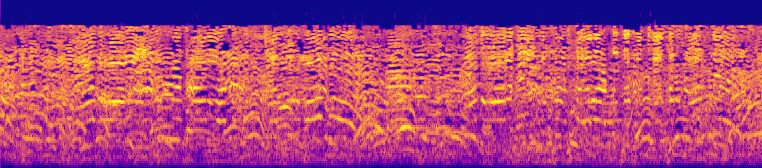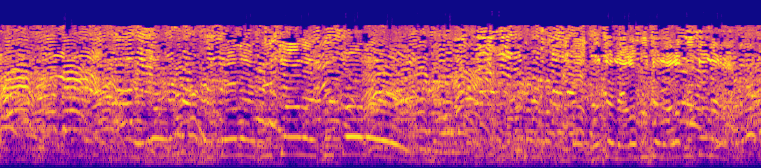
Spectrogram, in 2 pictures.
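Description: A crowd of men and women chant and shout slogans loudly outdoors.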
